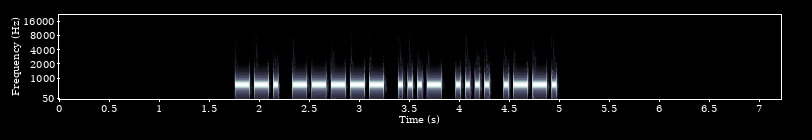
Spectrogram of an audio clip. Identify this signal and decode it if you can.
Morse code, heard as a keyed tone, about 25 wpm, 700 Hz. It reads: G0VHP
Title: DXCC-100 Call Signs - 5 Characters - 25wpm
